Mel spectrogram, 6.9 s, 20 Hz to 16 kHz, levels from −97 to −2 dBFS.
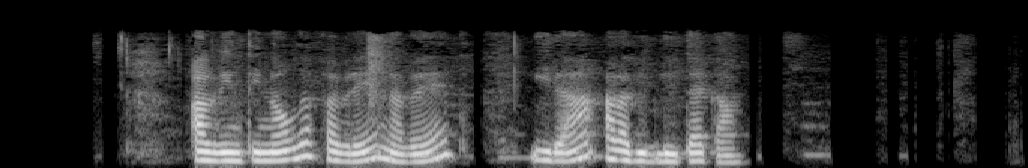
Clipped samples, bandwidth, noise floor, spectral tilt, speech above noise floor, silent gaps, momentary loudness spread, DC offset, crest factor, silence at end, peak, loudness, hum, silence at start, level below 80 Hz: under 0.1%; 7.8 kHz; -47 dBFS; -8 dB/octave; 29 dB; 3.16-3.20 s; 12 LU; under 0.1%; 18 dB; 1.95 s; -2 dBFS; -19 LUFS; none; 1.25 s; -60 dBFS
